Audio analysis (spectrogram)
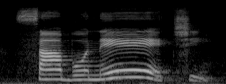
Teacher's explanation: Ne é a sílaba tônica e ela é a penúltima da palavra. Então, é uma palavra classificada como paroxítona.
